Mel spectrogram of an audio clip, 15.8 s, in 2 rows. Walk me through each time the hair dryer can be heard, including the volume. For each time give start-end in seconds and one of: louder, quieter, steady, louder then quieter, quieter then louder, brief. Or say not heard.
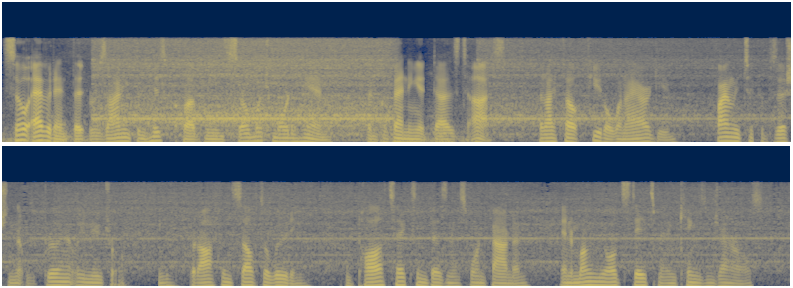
0.0-15.7 quieter.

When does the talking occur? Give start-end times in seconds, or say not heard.
0.0-15.5.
